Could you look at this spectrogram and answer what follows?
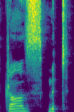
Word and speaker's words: transmit: Please remember the pronunciation of this word is transmit. जहाँ पे S है वहाँ पे Z की साउंड आनी चाहिए.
